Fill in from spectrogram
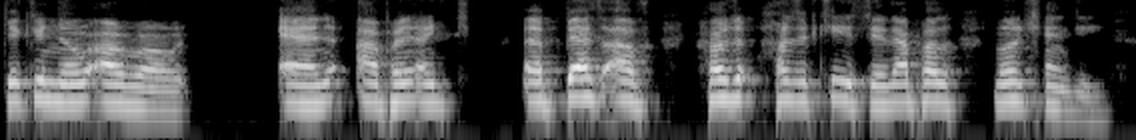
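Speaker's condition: Down syndrome; lifelong genetic condition; short, sometimes ungrammatical sentences, word repetitions and substitutions

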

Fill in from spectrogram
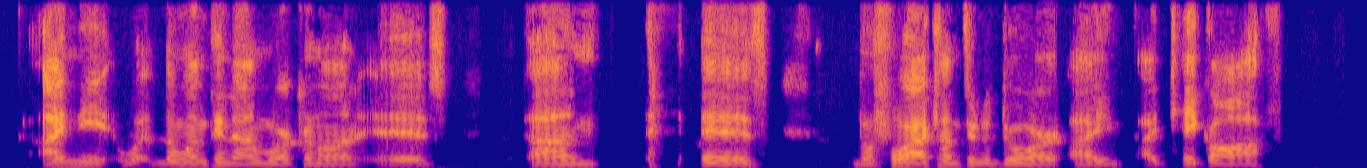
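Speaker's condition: Cerebral palsy; cerebral palsy since birth

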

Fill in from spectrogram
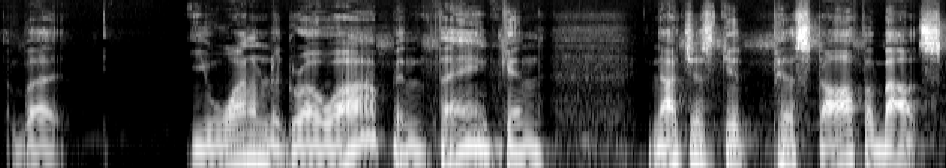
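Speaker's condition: Cleft palate, severe

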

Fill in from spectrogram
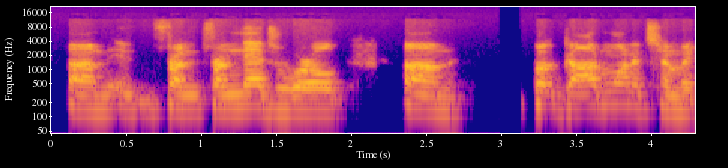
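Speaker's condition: No condition

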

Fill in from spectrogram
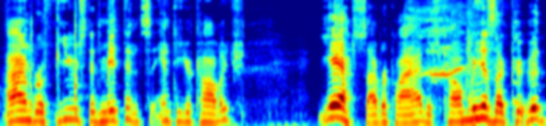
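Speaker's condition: Cerebral palsy; wheelchair user

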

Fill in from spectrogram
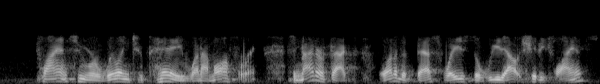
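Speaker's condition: Cleft palate; congenital

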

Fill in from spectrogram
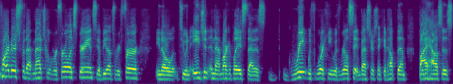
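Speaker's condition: No condition

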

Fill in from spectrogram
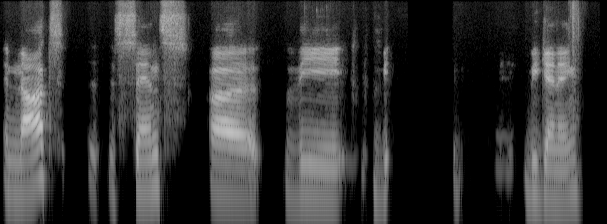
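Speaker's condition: Stuttering; man aged 23, long history of avoiding communication; discloses stutter openly, working on reducing avoidance; difficult to communicate fluently, rarely fluent even after disclosing stutter; repeated sounds, blocks

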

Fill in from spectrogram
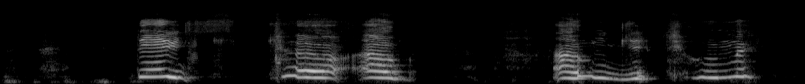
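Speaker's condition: Cerebral palsy; cerebral palsy since childhood

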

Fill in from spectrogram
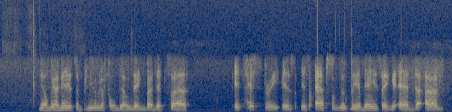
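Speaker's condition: Late-onset Pompe disease; onset age 5-6

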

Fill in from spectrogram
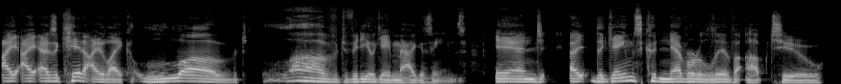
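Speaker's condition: Cleft lip and palate; bandaged

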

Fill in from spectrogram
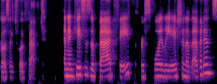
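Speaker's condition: No condition

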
